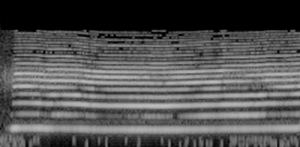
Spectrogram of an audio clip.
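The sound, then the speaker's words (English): A single loud, sustained reedy instrument note, rich in overtones, held for about four seconds with a gentle bend in pitch and no talking over it. “But you get on this, you can get a bend like this.”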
